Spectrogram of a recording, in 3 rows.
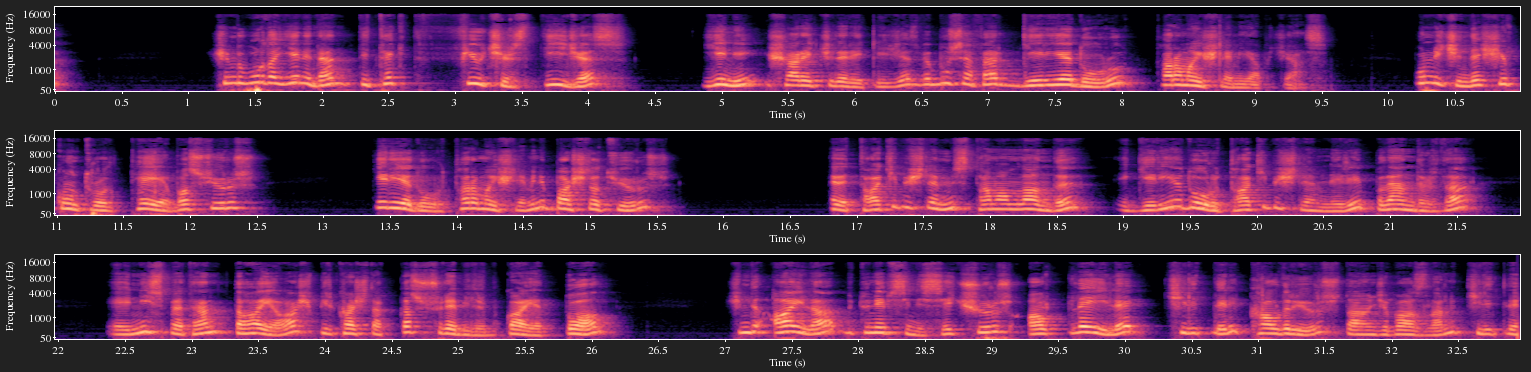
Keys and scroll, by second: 11.7 ctrl+shift+t, 27.3 a, 30.9 alt+l.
